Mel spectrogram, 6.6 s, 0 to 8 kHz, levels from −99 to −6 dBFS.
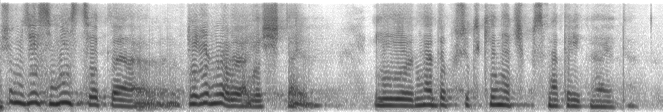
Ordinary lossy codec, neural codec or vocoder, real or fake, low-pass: none; codec, 16 kHz, 2 kbps, FreqCodec, smaller model; fake; 7.2 kHz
